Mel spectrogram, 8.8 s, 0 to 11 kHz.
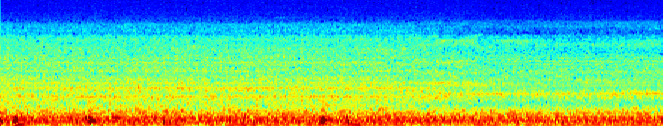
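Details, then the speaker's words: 1981 Chevrolet Camaro Z28 V8, carburetted, newly connected loud electric fuel pump possibly not pumping: low uneven idle with early hard thumps, then sags and dies; owner unsure it is fuel starvation, says it has been dying like this before. "Oh, now it's dying. That might not be because it's run out of gas. That's just what it's been doing."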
